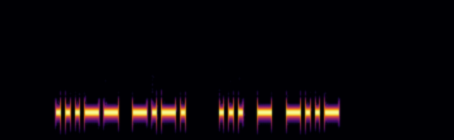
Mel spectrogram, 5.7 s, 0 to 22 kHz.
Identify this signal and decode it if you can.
Morse code, heard as a keyed tone, about 20 wpm, 700 Hz. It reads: 3C STX
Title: Field Day Exchanges Encore - 20wpm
